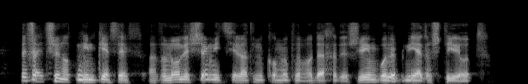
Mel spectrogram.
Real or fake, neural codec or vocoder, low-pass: fake; codec, 16 kHz in and 24 kHz out, 0.6 kbps, FireRedTTS-2 codec; 7.2 kHz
